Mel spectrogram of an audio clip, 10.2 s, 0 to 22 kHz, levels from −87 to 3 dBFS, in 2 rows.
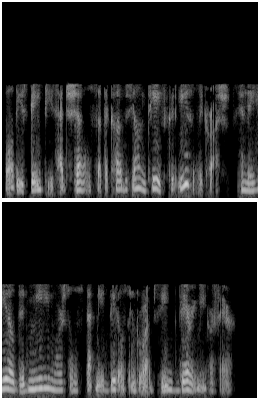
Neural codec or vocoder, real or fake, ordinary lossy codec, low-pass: codec, 16 kHz, 4 kbps, FreqCodec, smaller model; fake; AAC, 16 kbps; 7.2 kHz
